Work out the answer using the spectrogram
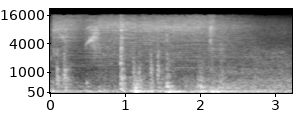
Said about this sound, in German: Ja, wir sind in Erfurt. Genau. Schöner Bahnhof. Ein sehr schöner Bahnhof, in der Tat.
